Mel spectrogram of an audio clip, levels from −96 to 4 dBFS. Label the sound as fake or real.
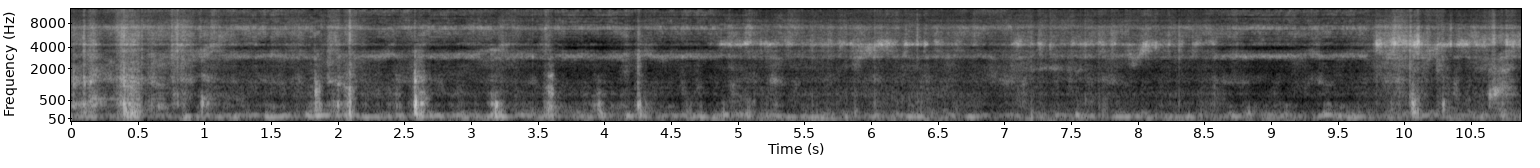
fake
